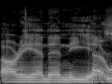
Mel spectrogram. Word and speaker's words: Rennes: So they've made a promise to pay 60 million quid to, how do you pronounce that? R-E-N-N-E-S?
